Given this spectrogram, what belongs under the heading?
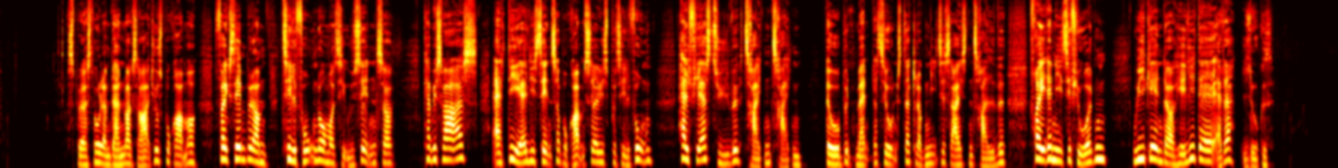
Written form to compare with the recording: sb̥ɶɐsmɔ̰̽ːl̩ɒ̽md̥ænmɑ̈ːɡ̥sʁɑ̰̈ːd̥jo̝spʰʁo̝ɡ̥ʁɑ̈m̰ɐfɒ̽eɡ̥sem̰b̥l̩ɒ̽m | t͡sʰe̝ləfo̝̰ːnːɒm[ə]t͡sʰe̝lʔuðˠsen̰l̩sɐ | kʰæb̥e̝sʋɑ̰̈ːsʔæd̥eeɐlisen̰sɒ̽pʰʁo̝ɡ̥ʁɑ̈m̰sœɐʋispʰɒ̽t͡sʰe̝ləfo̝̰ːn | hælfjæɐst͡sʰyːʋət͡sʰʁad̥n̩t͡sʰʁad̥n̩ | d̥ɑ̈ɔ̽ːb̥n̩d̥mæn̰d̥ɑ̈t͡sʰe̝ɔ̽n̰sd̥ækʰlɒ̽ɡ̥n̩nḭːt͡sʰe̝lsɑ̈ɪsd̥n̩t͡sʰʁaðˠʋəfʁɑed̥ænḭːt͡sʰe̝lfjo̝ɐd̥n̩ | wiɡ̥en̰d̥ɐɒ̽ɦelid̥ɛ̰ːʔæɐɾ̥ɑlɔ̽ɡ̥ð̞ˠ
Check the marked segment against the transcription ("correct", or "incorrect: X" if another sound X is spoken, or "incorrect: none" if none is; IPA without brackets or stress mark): incorrect: ɐ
